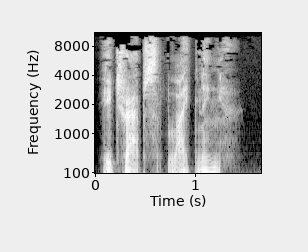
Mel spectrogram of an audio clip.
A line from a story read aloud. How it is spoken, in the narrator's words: He asked quietly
